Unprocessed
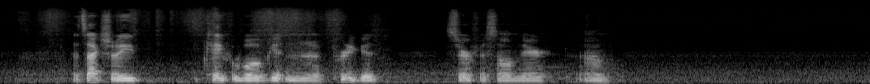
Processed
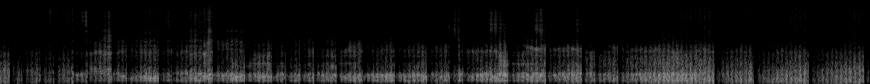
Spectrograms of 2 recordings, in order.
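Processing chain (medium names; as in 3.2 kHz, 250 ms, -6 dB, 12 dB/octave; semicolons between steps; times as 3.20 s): spectral sustain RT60 0.57 s; Schroeder reverb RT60 2.6 s, combs from 25 ms, DRR 2 dB; compression 4:1, threshold -33 dBFS, peak gain reduction 19.5 dB; on a send: feedback delay 846 ms, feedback 35%, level -7 dB; on the sum: harmonic-percussive split percussive +8 dB; tilt shelf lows +4.5 dB, about 1.2 kHz; formant shift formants +3 st; AM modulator 22 Hz, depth 60%; slow attack 520 ms; in parallel at -8 dB: sine folder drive 6 dB, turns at -23.5 dBFS; on the sum: trim -4.5 dB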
